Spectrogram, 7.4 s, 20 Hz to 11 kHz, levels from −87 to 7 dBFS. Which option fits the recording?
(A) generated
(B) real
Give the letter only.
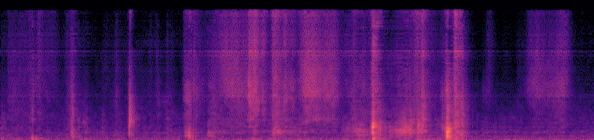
A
